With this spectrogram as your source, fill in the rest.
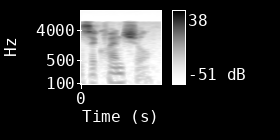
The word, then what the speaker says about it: sequential: this is an adjective how many syllables are in sequential three stresses on the second sequential please give me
